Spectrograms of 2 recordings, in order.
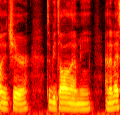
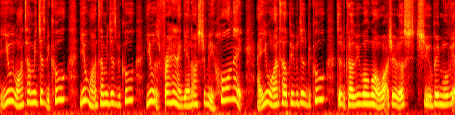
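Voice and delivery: higher, mock-whiny girl voice throwing it back; 7 semitones higher than usual. Mocking the girl's retort to the storyteller, higher and whiny. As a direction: imitate her indignant comeback, pitched up.

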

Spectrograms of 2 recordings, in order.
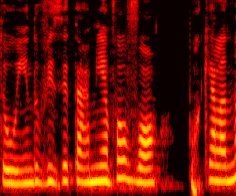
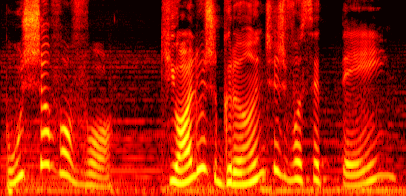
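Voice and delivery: amazed; 3 semitones higher, 6 dB louder, slower than usual. Acted. Girl marvels at grandma.

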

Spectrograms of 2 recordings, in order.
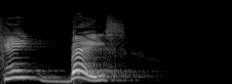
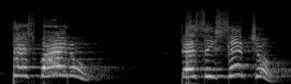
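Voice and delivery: higher, ringing emphasis on vital; emphatic answer; 11 semitones higher than usual. Real, not acted. Preacher answering a doubter, emphatic and high. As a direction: drive home the answer.

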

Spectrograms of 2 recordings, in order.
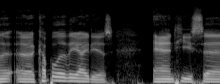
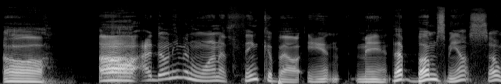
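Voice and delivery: higher, louder, slow lament; dismayed groan; 5 semitones higher, 7 dB louder, slower than usual. Real, not acted. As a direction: whine it out in dismay. Groaning about Ant-Man.

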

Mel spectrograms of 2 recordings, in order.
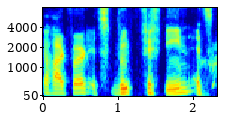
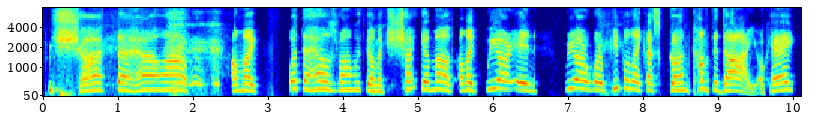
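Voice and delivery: higher, angry retold yell; yelling at the kids; 8 semitones higher than usual. Dad losing it at his arguing kids in the car, angry yell. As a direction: snap at the squabbling kids in the back. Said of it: "that's when I just lost it".

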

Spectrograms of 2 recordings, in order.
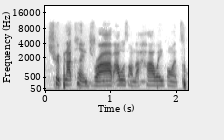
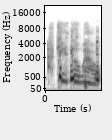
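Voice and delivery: high, loud mock wail; scared friend; 10 semitones higher, 9 dB louder than usual. Imitating her high friend refusing to go out, mock scared. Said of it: "She was scared of".

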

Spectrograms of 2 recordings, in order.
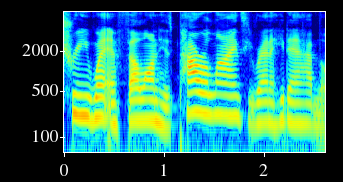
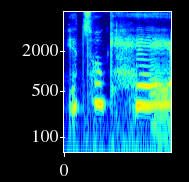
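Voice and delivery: high, soft, drawn-out reassurance; reassuring teacher; 10 semitones higher, 5 dB quieter, slower than usual. Retold or imitated. Teacher excusing a student who lied, softly reassuring. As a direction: soothe sweetly, stretched out and high.

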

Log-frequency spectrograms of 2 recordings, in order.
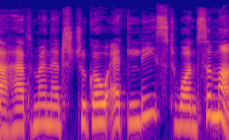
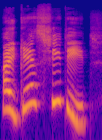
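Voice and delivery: high, louder reply just after a laugh; amused; 11 semitones higher, 5 dB louder than usual. A narrator's reading. Anathema admitting it to Ezra, amused. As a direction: answer on the tail of a laugh. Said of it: "Anathema laughed".

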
